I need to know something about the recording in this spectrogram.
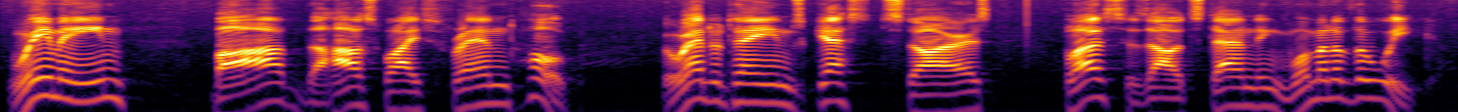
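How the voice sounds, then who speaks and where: A man's voice: fairly high pitch, big pitch swings, a little slow, bright, forceful tone. An American man announcing programmes in a polished, jaunty, scripted 1950s radio style.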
